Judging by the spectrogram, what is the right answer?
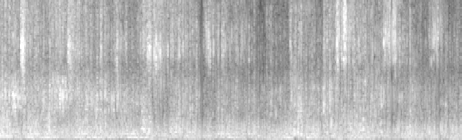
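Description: Live pop concert music with crowd noise in an arena, recorded so loud that the phone's microphone overloads into a dense, steady distorted wash, with the melody barely showing through.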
